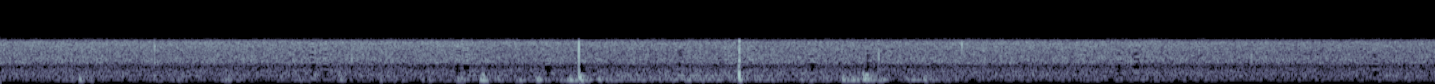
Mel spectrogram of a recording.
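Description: Rain falling steadily, heard as an even hiss through a nest webcam's microphone, with two sharp ticks about three and four seconds in.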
